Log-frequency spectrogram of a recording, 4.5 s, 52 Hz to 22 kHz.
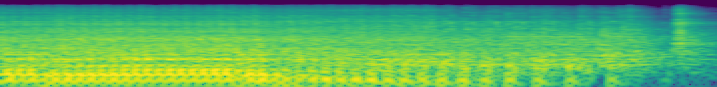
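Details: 1973 112 garden tractor single-cylinder engine, after new points, coil, condenser and carburetor, throttled up: rapid uneven pulse with beats dropping out, a running miss; sparks seen from something loose underneath.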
